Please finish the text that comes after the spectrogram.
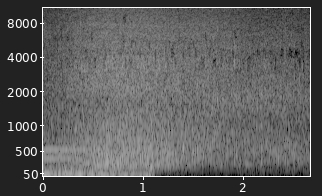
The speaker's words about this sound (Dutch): En de zee is inderdaad azuur, blauw. Geen zandstrand, het is een kiezelstrand. Wat wij in België eigenlijk niet zo gewend zijn natuurlijk. Je hoort dus ook de golfslag van de zee op de kiezels. Heel duidelijk.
